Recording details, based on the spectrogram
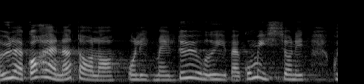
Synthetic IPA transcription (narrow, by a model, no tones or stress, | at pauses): ylɛkɑɦenæd̪̥ɑlɑo̞lʲid̪̥me̞jlt̪ø̞ːhɤjveko̞misjonʲid̪̥ | ku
